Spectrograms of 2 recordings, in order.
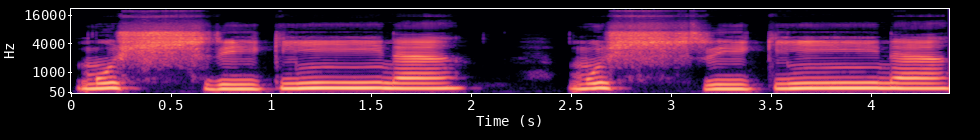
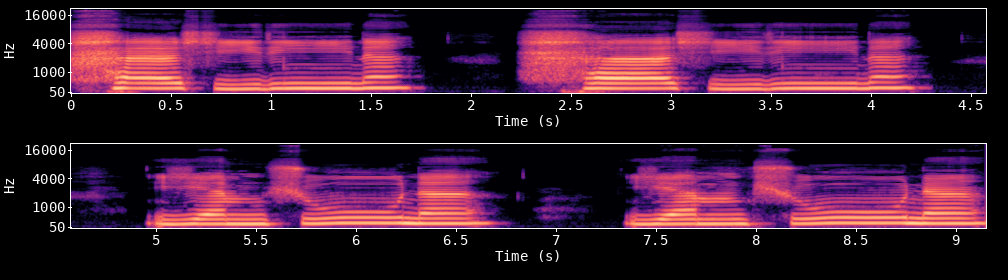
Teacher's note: جلدی سے شین کو بند نہیں کر دینا. مشرکین نہیں، شین میں جو وہ پھیلاؤ ہے وہ آنا چاہیے.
